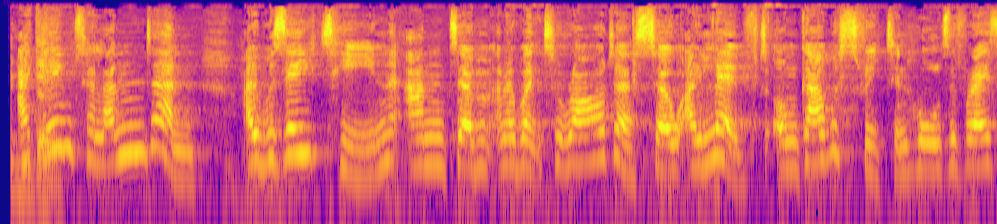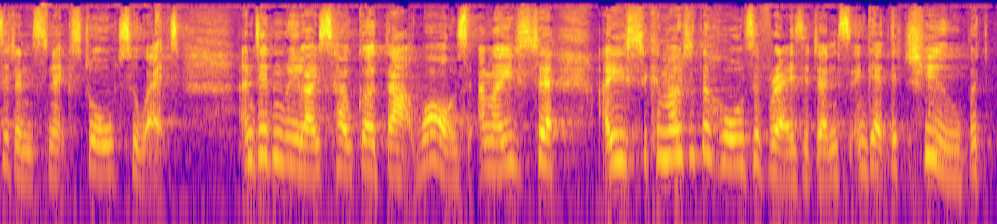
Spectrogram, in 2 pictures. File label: speaker with Welsh accent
